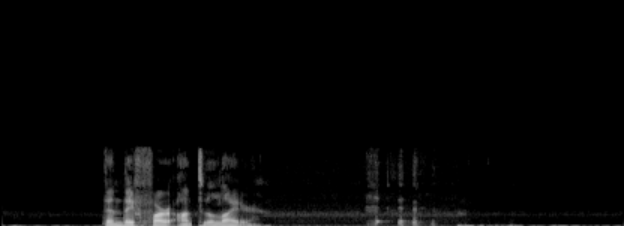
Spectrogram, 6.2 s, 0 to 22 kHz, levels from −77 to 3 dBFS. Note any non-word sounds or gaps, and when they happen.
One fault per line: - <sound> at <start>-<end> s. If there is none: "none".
- dropout at 1.9-2.0 s
- laugh at 3.6-4.4 s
